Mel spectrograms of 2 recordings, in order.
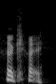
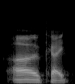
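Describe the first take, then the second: First: Amused, rising okay with a laugh; chuckling disbelief. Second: Said in the usual way. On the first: Real, not acted. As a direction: laugh it out, pitch jumping up. Amused at nobody knowing.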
